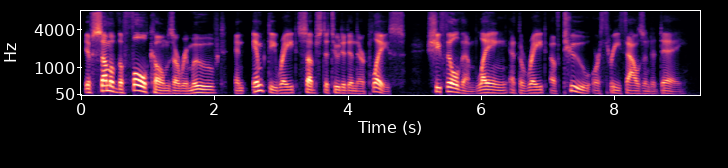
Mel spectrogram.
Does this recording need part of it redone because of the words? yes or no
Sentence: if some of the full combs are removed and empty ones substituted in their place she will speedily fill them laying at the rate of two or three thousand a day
yes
